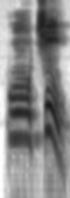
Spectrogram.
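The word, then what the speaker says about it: ऊँची: आप देख रहे हैं ऊंची जो शब्द है ऊ के ऊपर यहां पर चंद्रबिंदु है और इस चंद्रबिंदु का जो उच्चारण है नाक और मुंह दोनों से होता है। इसलिए हम पढ़ते हैं इसे ऊंची।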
